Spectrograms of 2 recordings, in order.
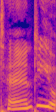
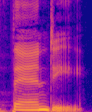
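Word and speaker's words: Thandie: Is it Tandy or Thandi? – It could be Tandy. – I think it's Tandy, but yeah. I could also could be very wrong. – But I would say the way I pronounce it first, it's the other way. – Right. – As a general rule.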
